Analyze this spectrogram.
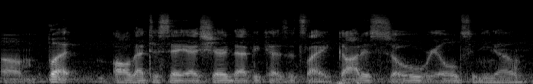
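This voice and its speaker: A West Coast American accent at a moderate pace, in a monotone, flat intonation. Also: man, very deep, low pitch for a man. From Los Angeles, USA. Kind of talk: casual talk to camera.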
